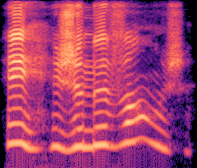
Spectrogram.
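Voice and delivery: high, loud and drawn-out declaration; vengeful outburst. A narrator's reading. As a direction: proclaim your revenge, slowly and forcefully. Villain cries out his revenge. (cri de vengeance, lent et fort)

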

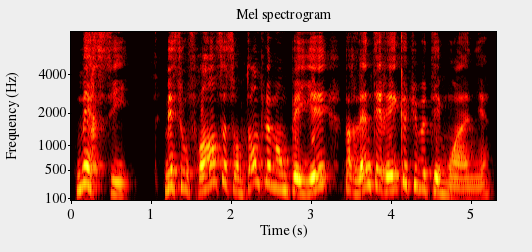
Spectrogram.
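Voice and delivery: ordinary delivery

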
